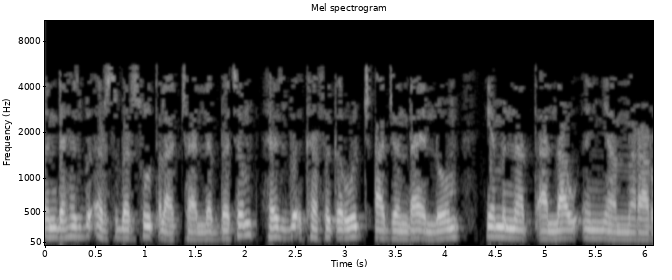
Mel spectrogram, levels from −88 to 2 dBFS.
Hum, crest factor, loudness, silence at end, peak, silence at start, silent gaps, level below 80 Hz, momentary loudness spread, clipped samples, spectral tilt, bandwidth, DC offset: none; 12 dB; -25 LUFS; 0 s; -12 dBFS; 0 s; none; -66 dBFS; 4 LU; under 0.1%; -10 dB/octave; 5.8 kHz; under 0.1%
